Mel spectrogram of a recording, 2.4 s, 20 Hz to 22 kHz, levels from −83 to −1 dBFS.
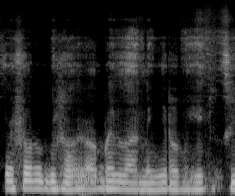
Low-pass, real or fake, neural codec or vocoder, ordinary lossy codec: none; fake; codec, 44.1 kHz, 1.7 kbps, Pupu-Codec; none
